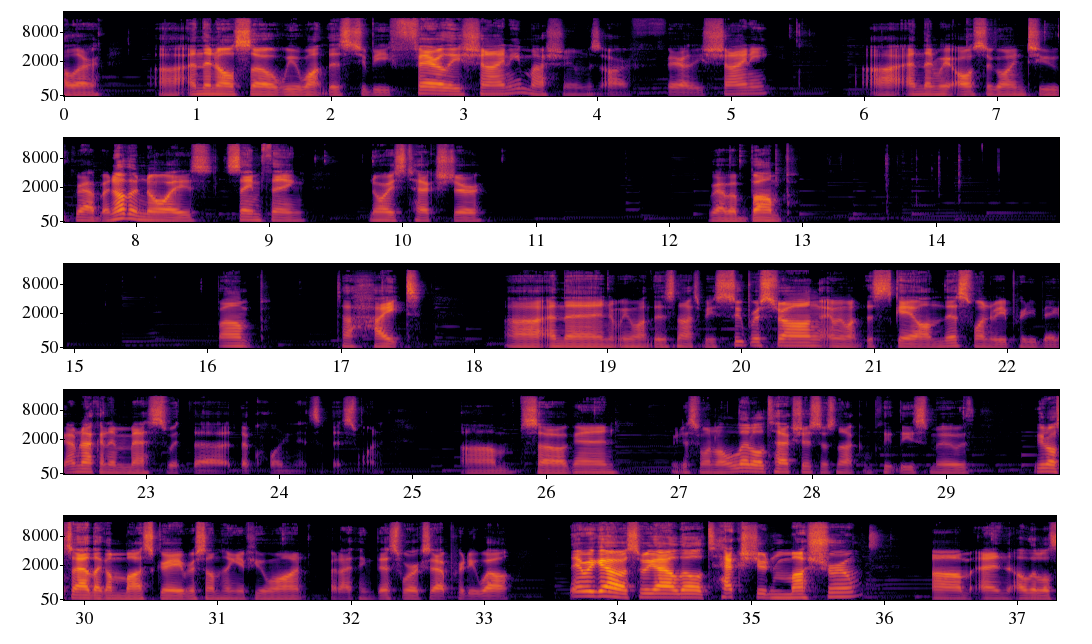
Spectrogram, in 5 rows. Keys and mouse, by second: 6.9 shift+a, 9.9 right click, 12.0 shift+a, 16.0 right click, 24.9 middle click, 30.7-33.8 middle drag, 33.8-36.8 drag, 36.8-37.2 right drag.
